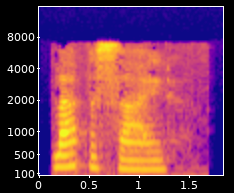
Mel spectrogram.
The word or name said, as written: lapicide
